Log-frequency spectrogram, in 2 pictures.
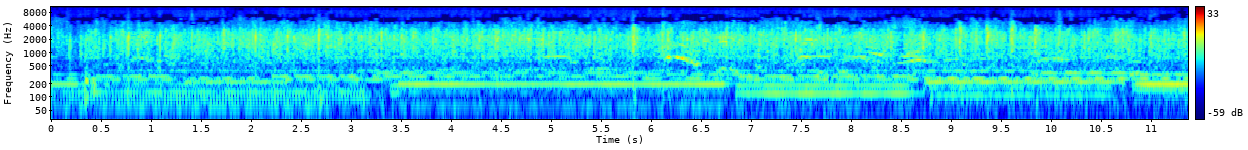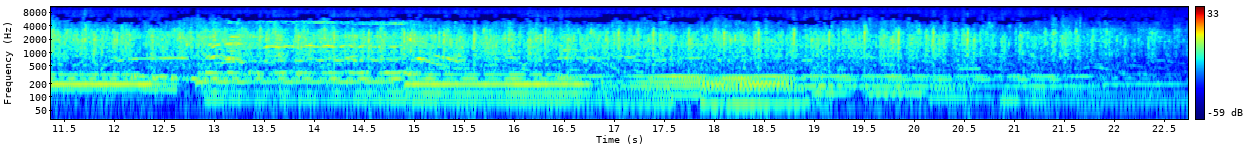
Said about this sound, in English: Would you put your Bible down and give the Lord a great big hand clap?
